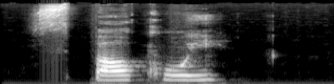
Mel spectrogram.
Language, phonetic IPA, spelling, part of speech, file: Polish, [ˈspɔkuj], spokój, noun, Pl-spokój.ogg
